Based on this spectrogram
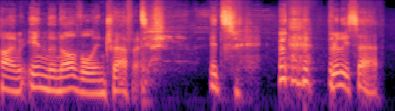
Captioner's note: laughs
